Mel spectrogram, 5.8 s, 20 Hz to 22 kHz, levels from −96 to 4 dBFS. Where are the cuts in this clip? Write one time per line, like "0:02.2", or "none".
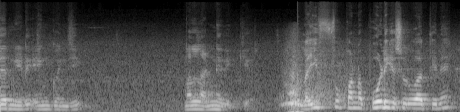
0:03.7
